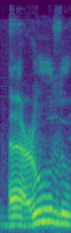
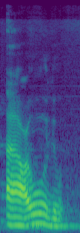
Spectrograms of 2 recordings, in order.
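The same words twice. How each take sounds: First: The throat sound is forced and strained. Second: The throat sound is light and relaxed. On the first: The speaker calls it wrong. "Itu pita suara hampir keluar juga itu. Nggak kayak gitu" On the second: The speaker calls it right. "Tapi yang benar gimana?"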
